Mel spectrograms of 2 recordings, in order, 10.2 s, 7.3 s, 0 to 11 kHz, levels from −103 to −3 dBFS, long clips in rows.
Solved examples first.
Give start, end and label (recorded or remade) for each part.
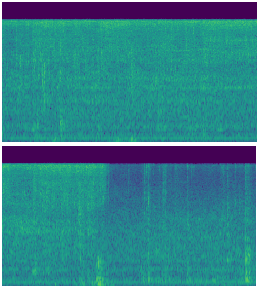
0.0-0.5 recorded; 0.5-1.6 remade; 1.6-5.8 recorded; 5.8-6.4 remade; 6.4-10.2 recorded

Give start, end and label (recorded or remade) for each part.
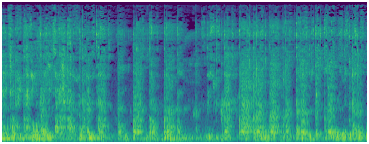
0.0-1.6 remade; 1.6-2.4 recorded; 2.4-6.3 remade; 6.3-7.3 recorded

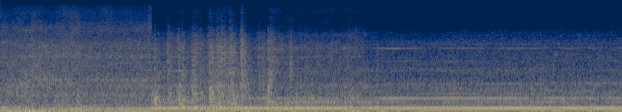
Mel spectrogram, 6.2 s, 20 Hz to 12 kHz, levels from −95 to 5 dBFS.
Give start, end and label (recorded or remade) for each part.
0.0-0.8 remade; 0.8-2.6 recorded; 2.6-3.7 remade; 3.7-6.2 recorded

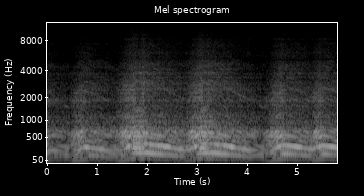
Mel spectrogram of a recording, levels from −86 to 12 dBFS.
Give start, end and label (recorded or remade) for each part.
0.0-1.4 recorded; 1.4-3.7 remade; 3.7-5.8 recorded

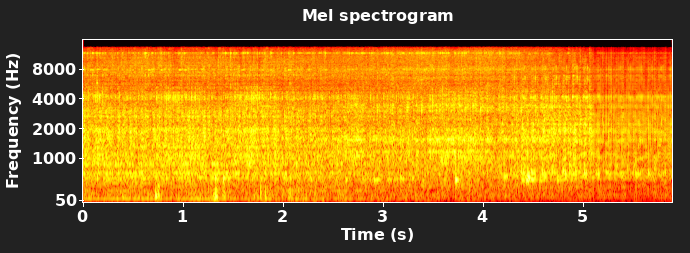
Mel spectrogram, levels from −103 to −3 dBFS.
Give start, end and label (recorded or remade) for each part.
0.0-5.1 recorded; 5.1-5.9 remade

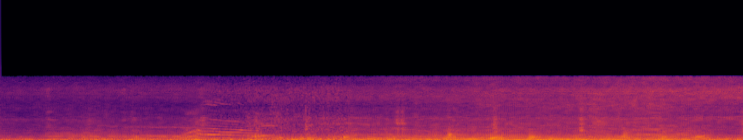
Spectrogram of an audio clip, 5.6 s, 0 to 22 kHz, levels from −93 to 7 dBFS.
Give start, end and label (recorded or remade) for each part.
0.0-1.6 remade; 1.6-2.6 recorded; 2.6-5.6 remade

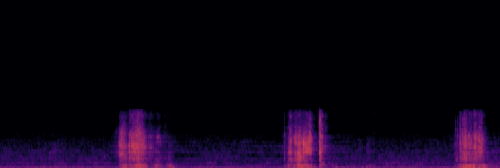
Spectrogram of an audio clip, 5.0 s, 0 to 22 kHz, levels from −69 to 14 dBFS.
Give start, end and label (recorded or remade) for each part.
0.0-1.1 recorded; 1.1-2.0 remade; 2.0-2.4 recorded; 2.4-3.5 remade; 3.5-5.0 recorded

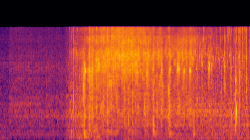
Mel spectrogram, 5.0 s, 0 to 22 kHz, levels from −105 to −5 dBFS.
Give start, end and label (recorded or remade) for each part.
0.0-1.6 recorded; 1.6-3.9 remade; 3.9-5.0 recorded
